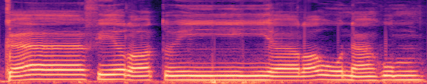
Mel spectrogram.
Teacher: tanwin kita masukkan ke ya dan diiringi dengan dengung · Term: Idam bunah, idgham bi gunnah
